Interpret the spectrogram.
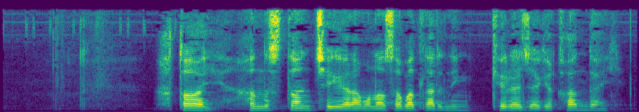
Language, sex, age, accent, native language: Uzbek, male, 25-34, Jizzax, Uzbek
